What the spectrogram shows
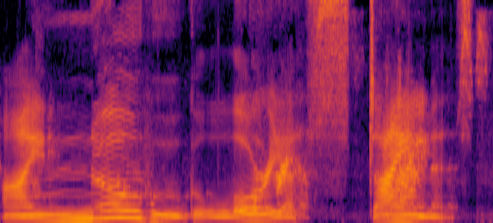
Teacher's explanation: a thought group with three stressed syllables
